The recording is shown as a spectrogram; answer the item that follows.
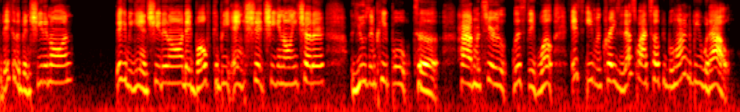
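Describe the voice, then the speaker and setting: A woman with a squeaky, fairly high voice that has a sharp, bright edge. She talks straight to camera in a blunt, preachy way and swears freely. The sound is dry and close. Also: no echo. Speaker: self-employed vlogger giving life advice. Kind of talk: casual monologue to camera.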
